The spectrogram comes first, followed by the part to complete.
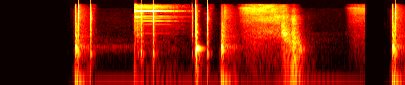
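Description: Animated subscribe-button sound effects: after a moment of silence, two sharp pops, a quick bell-like ding, a few clicks and a whoosh, then clicks as the jingle starts over.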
